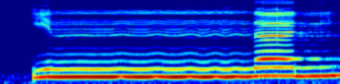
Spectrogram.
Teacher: Berikutnya di sini ada gunnah musyaddadah karena ada nun yang bertasydid, maka cara bacanya nunnya dengungkan, bunyi n-nya tahan kurang lebih dua harokat sampai ada getaran halus ke hidung.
